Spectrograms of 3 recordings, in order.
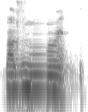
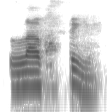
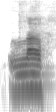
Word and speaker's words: laugh: Bukan logging, cara bacanya adalah laughing. Log. Tulisannya memang log, tapi bacanya itu GH, itu dibaca F ya nih, ada cara bacanya nih. Laugh.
